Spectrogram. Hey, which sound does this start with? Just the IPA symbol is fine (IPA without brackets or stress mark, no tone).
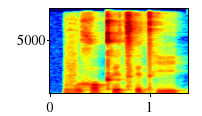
v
